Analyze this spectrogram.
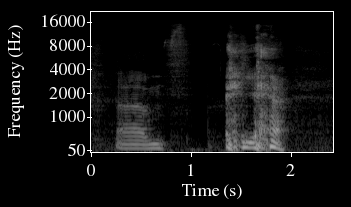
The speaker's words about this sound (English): Excuse me, I keep coughing.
